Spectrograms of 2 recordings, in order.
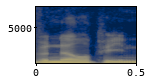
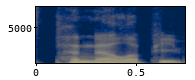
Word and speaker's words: Vanellope: And look at me, I said her name correctly this time. – Good job, I'm proud of you. – I swore up and down that her name was Penelope the whole game. Like, okay, that's a normal girl's name. I didn't think vanilla.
